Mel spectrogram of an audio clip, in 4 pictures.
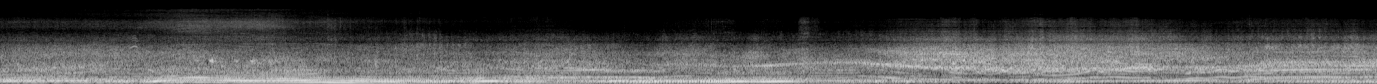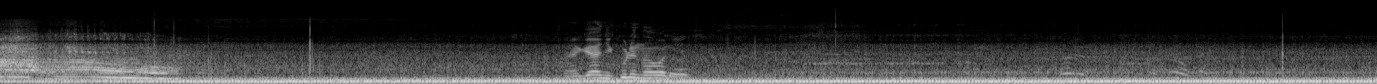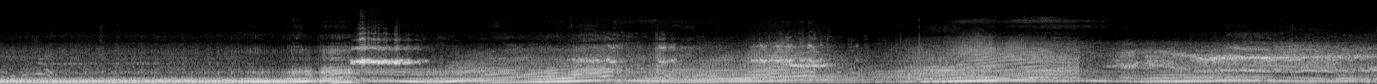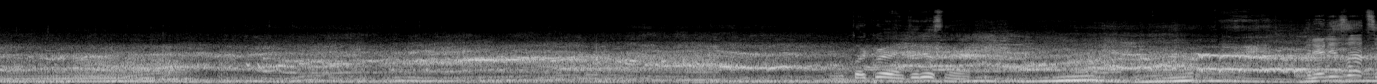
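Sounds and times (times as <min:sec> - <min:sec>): engines revving: 0:00.0 - 0:55.0
car engine idling: 0:15.6 - 0:30.0
tyre squeal: 0:31.0 - 0:31.9, 0:38.6 - 0:55.0.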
